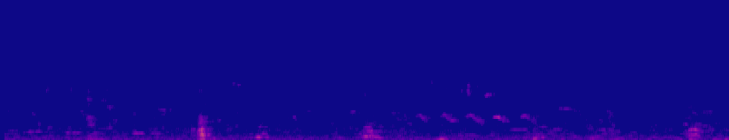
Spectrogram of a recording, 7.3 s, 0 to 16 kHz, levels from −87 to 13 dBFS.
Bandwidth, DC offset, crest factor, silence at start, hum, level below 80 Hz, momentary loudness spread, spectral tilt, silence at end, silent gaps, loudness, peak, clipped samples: 6.6 kHz; under 0.1%; 32 dB; 0.05 s; none; under -90 dBFS; 18 LU; -4 dB/octave; 0 s; none; -59 LUFS; -30 dBFS; under 0.1%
